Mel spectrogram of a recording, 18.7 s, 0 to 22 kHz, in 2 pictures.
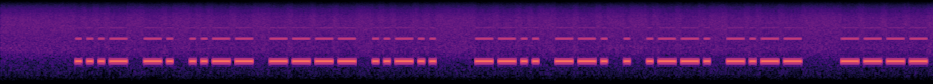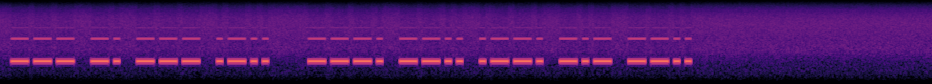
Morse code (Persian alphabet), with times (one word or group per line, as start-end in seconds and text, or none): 0.8-4.4 ذنغشض
4.8-8.0 زژهپظ
8.4-12.0 شعنعل
12.4-16.2 چزپکز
